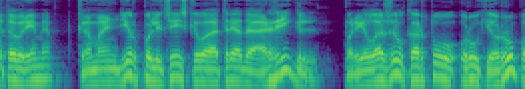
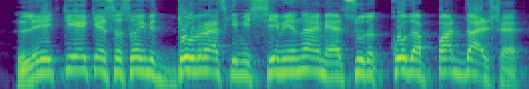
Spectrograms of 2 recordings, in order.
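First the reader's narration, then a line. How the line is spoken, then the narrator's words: Full-throated yell. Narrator (Russian): заорал Ригль во все горло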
